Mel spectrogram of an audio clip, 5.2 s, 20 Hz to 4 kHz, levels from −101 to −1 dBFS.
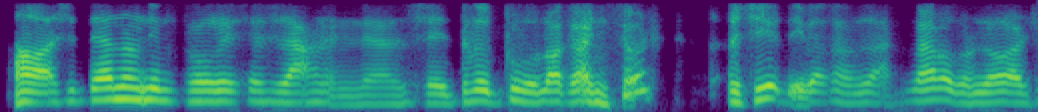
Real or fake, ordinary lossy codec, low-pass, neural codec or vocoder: fake; none; 3.6 kHz; codec, 16 kHz in and 24 kHz out, 0.4 kbps, LongCat-Audio-Codec, four codebook decoder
